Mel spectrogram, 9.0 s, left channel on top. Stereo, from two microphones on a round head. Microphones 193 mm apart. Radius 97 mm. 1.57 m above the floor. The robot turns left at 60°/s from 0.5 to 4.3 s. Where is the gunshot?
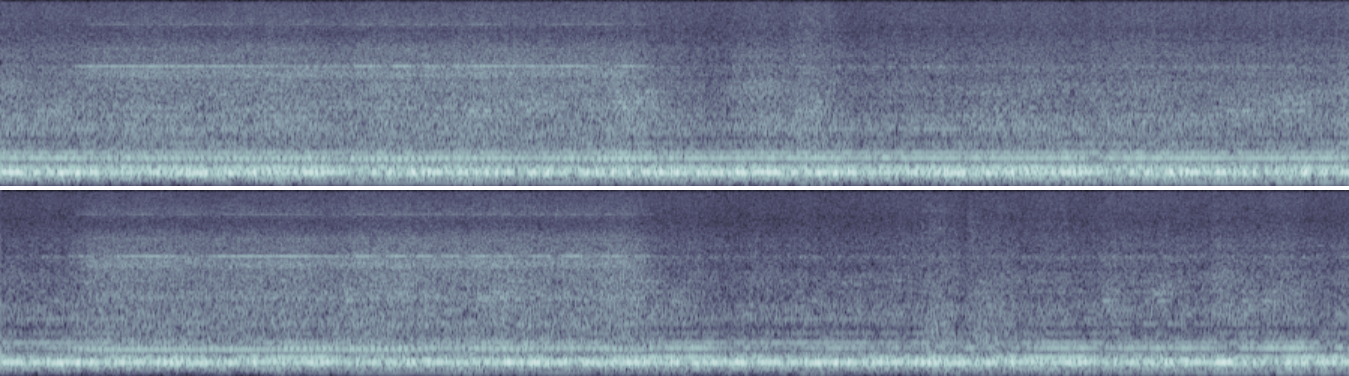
No gunshot in this recording.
